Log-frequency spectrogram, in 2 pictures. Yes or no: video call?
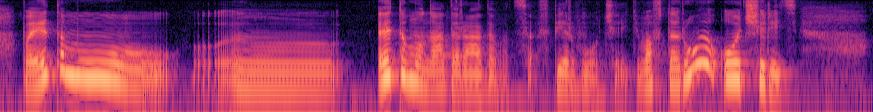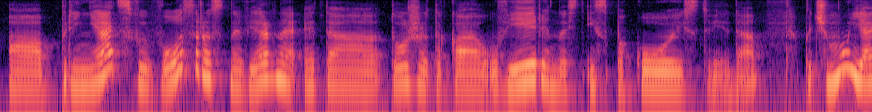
no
